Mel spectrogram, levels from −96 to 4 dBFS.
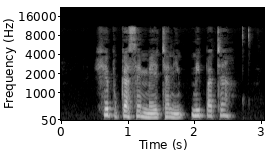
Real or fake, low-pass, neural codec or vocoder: real; 10.8 kHz; none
